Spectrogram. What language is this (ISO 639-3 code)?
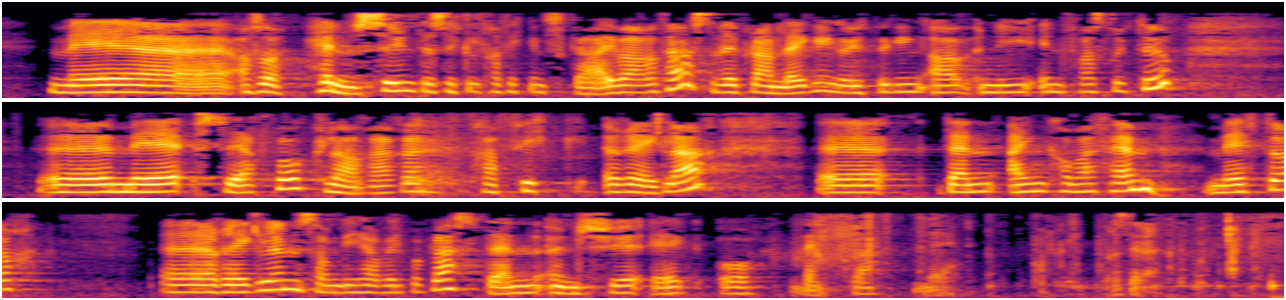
nno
